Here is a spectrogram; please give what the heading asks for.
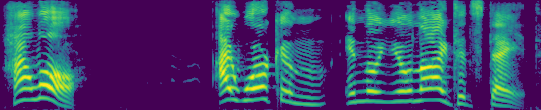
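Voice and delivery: poor Russian accent attempt. Trying a Russian accent again after a first miss, in a Borat-ish accent. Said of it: "That's not Russian".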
